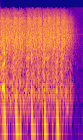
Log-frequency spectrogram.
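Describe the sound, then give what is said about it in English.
A burst of machine gun fire, about six loud, booming shots in a quick steady rhythm, ending with a short fading tail. “But they can still shoot through your car, especially if you're a honky.”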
